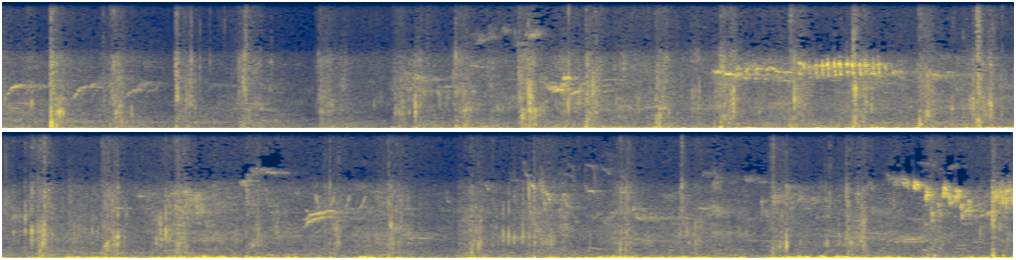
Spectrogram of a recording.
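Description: Footsteps crunch on a wet gravel track.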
